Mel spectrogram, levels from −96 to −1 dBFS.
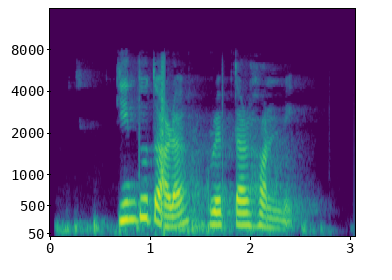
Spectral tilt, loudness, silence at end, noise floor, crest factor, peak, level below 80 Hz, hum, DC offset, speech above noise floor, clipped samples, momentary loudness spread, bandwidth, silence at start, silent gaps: -8 dB/octave; -15 LUFS; 0.5 s; -48 dBFS; 16 dB; -2 dBFS; -48 dBFS; none; under 0.1%; 34 dB; under 0.1%; 19 LU; 7.2 kHz; 0.15 s; none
